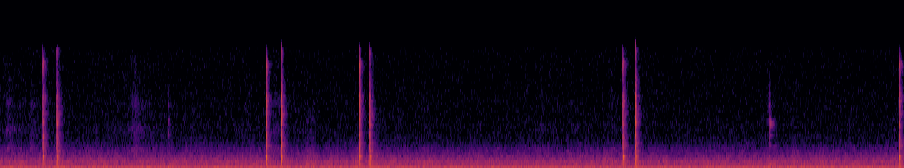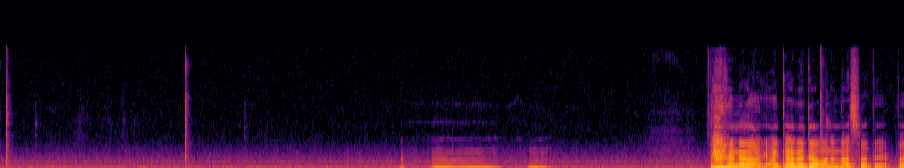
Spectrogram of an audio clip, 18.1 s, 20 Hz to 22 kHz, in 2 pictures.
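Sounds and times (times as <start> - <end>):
faint low hum: 0.0 - 18.0
computer mouse clicks: 0.3 - 0.7, 2.6 - 3.8, 6.2 - 6.5, 9.0 - 9.5, 10.2 - 11.6.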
